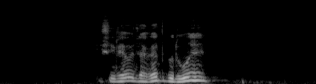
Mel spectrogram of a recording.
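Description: A man speaks briefly in a lilting, sing-song voice through a microphone.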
